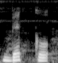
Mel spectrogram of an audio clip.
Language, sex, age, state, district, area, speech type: Kannada, male, 18-30, Karnataka, Chitradurga, rural, read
